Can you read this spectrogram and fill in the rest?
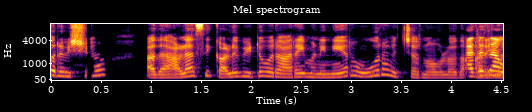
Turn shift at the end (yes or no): yes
